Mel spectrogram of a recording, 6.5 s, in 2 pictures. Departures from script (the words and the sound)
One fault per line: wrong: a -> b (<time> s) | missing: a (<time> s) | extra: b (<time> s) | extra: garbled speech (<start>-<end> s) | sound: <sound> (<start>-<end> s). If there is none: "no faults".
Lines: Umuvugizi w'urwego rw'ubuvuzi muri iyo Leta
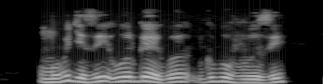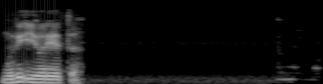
no faults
